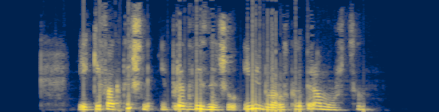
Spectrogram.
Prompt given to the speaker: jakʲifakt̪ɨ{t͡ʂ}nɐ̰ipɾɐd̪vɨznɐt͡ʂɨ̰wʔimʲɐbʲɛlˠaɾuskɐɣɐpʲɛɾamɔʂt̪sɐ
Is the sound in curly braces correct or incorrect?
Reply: correct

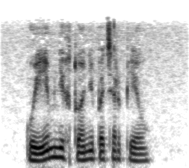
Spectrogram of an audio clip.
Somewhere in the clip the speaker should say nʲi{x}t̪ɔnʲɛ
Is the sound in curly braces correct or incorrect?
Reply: correct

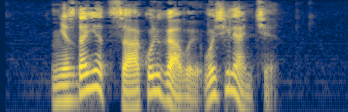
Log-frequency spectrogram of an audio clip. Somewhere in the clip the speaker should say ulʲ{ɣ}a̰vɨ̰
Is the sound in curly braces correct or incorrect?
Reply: correct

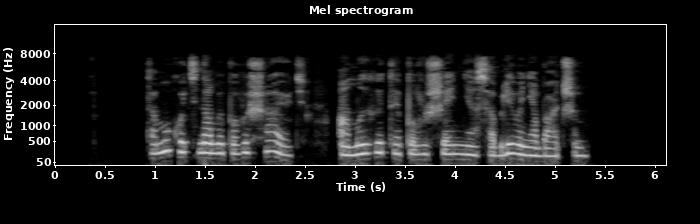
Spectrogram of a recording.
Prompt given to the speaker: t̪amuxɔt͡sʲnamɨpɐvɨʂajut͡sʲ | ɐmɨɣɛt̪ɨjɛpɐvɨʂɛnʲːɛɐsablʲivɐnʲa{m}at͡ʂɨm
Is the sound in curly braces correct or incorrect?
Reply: incorrect: b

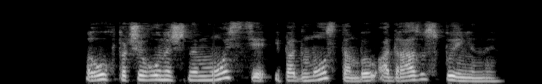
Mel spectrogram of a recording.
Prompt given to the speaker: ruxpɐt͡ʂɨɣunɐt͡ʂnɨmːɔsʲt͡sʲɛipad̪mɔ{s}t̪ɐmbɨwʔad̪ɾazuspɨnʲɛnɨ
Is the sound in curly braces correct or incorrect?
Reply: correct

